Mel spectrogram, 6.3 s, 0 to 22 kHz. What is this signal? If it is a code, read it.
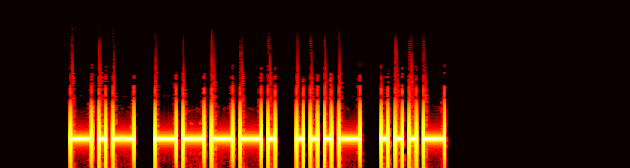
Morse code, heard as a keyed tone, about 17 wpm, 700 Hz. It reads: K9VV
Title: Easy Call Signs Repeated 3x - 17wpm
